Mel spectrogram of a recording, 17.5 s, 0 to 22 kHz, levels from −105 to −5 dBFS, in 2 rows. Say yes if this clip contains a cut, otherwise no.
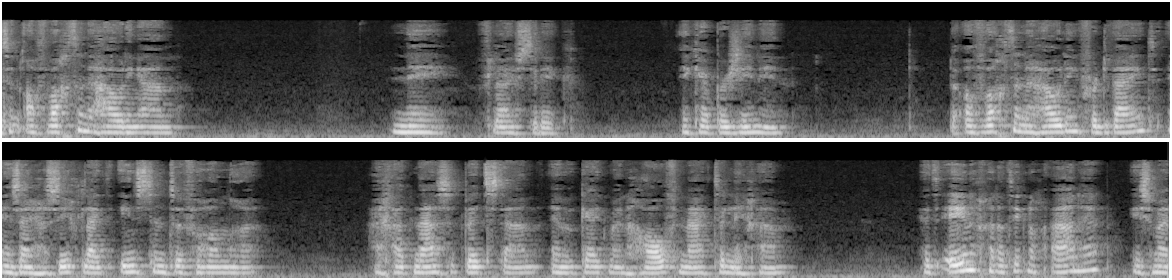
no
